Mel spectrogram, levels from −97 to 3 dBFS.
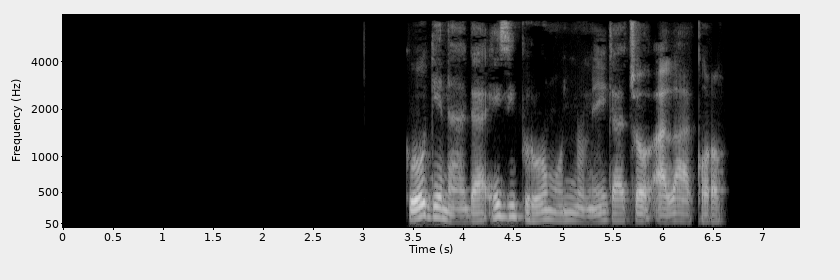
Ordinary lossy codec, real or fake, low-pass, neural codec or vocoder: MP3, 48 kbps; fake; 7.2 kHz; codec, 16 kHz, 2 kbps, X-Codec, HuBERT features, trained on balanced general audio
